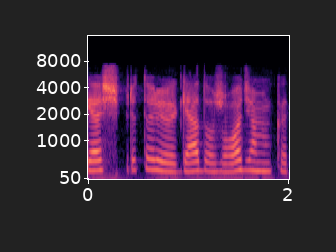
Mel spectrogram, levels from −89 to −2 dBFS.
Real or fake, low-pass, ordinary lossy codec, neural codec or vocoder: real; 7.2 kHz; MP3, 48 kbps; none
